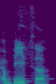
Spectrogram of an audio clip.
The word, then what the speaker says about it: Ibiza: A lot of their travel goes to Ibiza, Barcelona, and Prague, Prague, whatever. Or if you're from there, I think they don't pronounce the Z. It's like Ibiza.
